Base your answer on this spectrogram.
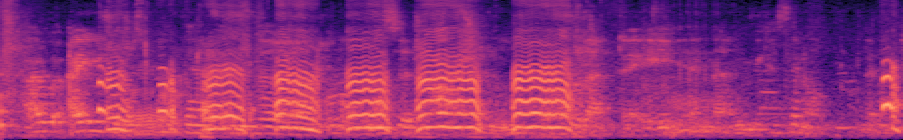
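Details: Playful Blenheim Cavalier King Charles Spaniel puppies from a litter of five in a home puppy pen give a run of drawn-out, wavering whines, five or six in a row, each about half a second, over soft room noise.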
